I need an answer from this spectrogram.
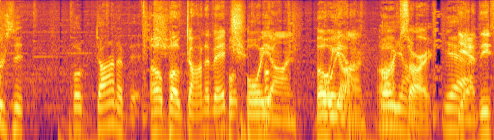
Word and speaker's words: Bojan: Bojan. Oh, I'm sorry. Yeah, these pronunciations are weird.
